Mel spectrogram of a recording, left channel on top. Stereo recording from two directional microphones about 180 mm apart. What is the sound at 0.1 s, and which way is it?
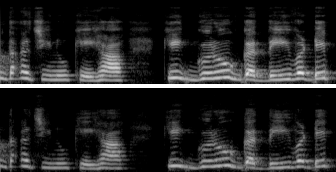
Speech, 30° left (ahead or behind).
